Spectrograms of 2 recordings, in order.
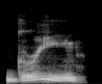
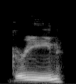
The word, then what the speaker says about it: Gruene: I'm playing all the time, like I say, four times a week all around New Braunfels, Green, which is a German word. It's spelled G-R-U-E-N-E, Green, Texas, very popular place.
